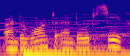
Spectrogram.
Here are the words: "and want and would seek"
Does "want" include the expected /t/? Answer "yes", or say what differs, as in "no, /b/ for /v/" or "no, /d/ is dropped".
yes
